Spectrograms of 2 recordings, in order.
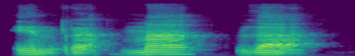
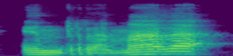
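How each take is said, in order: First: "enramada" slowly split, MA and DA set apart; syllable by syllable. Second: Said in the usual way. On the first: Shown as a demonstration. Teacher showing students the rhyming syllables, "enramada" slowly broken up. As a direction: break "enramada" into en-ra, MA, DA. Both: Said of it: "las sílabas ma, da".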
